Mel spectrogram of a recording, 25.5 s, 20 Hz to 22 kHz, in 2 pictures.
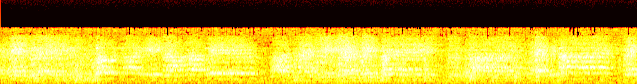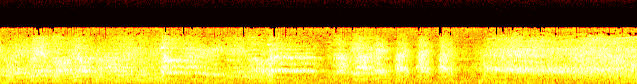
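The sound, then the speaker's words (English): A large chorus of Cadets sings loudly and steadily over a band at a football game in a New York City stadium packed with 75,000 spectators, during a time-out late in the first half, with a crowd-like roar underneath, on a muffled, narrow-sounding old recording. “The Cadets start to sing, the band starts to play, and we start to listen.”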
